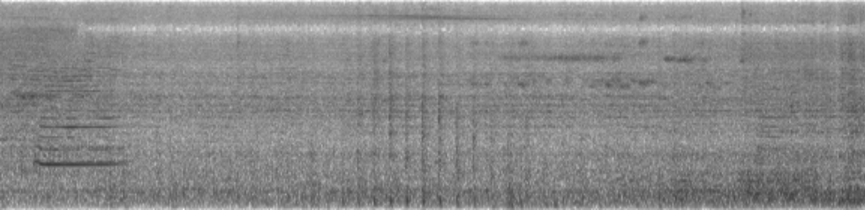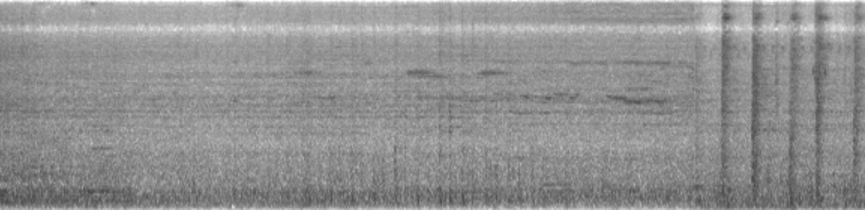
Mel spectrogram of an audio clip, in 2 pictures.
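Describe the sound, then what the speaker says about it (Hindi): The Matsyagandha Superfast express on the Konkan Railway rushes past during the monsoon with a loud, steady roar of wheels and carriages, a horn near the start and rhythmic clatter toward the end. "My favourite train Matsyagandha superfast. क्या भागती है यार।"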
